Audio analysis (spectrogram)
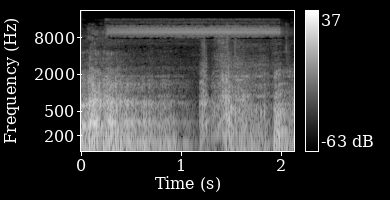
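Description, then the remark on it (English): A deep, rasping growl from a skinless monster dog rumbles steadily for about two seconds, swelling slightly in rough bursts, with a thin, steady high-pitched whine running above it and no voices. “Oh God, skinless dog!”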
